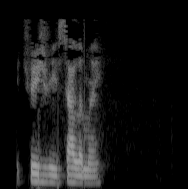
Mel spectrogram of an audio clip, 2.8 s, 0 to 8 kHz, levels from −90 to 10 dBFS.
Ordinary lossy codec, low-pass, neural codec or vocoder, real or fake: MP3, 24 kbps; 7.2 kHz; none; real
